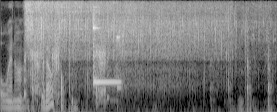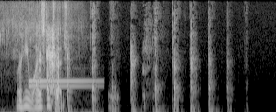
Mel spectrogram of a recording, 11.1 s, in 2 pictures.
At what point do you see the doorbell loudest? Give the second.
2 s.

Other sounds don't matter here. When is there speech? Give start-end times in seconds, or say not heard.
0.0-1.6, 4.8-5.2, 5.8-6.9.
